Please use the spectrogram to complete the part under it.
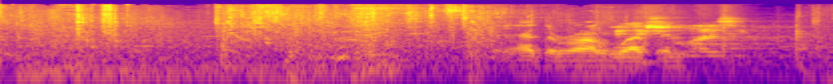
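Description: Gunfire bursts from a game.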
